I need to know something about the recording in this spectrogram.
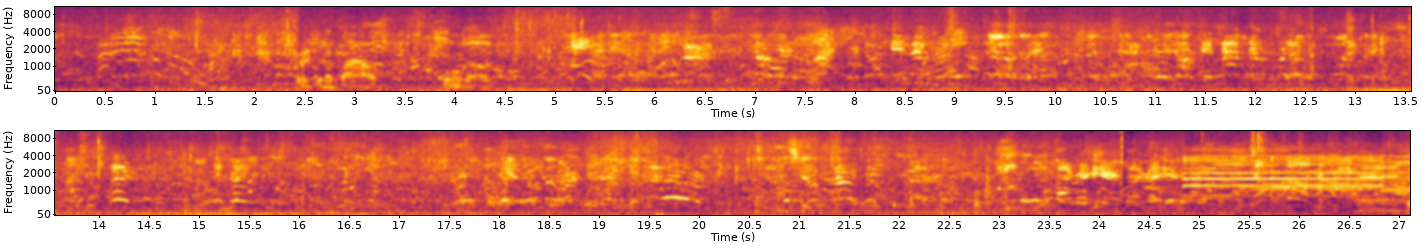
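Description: A crowd of adult spectators talks and cheers close by, outdoors.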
